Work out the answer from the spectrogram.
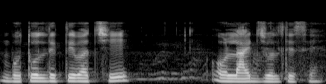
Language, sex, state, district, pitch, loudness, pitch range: Bengali, male, West Bengal, Cooch Behar, 150 Hz, -16 LUFS, 135-190 Hz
